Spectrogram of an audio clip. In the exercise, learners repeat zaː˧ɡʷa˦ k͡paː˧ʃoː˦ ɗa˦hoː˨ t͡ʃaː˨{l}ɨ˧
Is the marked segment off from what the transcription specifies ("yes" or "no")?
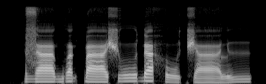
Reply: no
